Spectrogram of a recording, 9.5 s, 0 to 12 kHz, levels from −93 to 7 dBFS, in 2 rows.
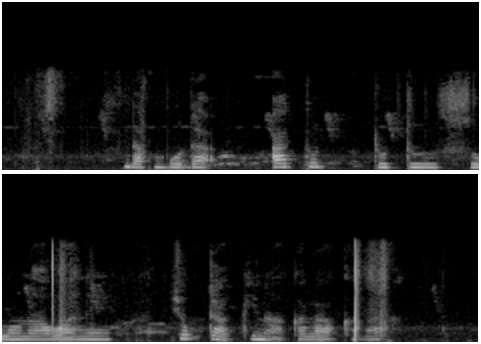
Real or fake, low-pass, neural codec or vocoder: real; 7.2 kHz; none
